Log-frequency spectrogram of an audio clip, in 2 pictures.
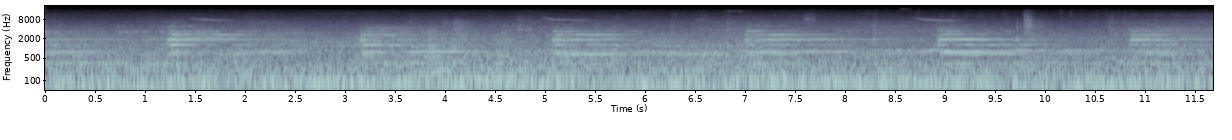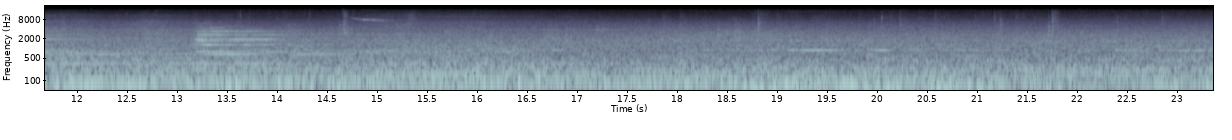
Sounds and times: funeral bells 0:00.0 - 0:15.8

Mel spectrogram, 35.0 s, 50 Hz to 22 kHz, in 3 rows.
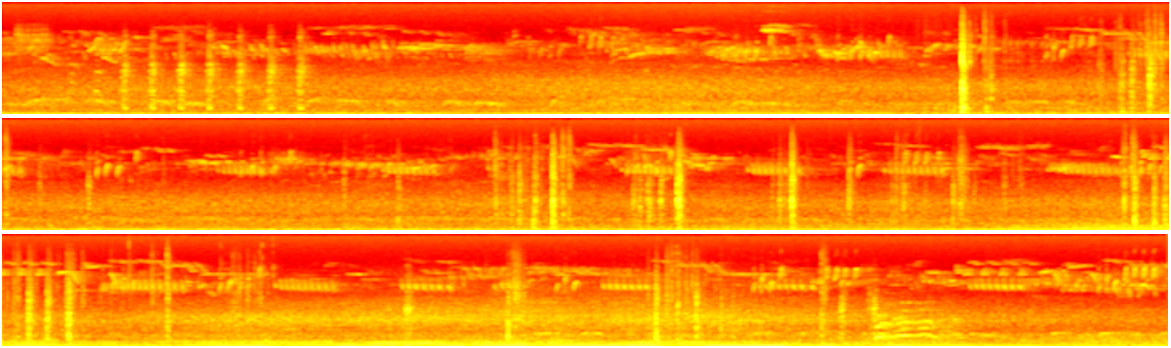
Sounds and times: Airedale two houses away barks 0:05.0 - 0:35.0
cars 0:05.7 - 0:35.0
planes 0:06.6 - 0:33.6

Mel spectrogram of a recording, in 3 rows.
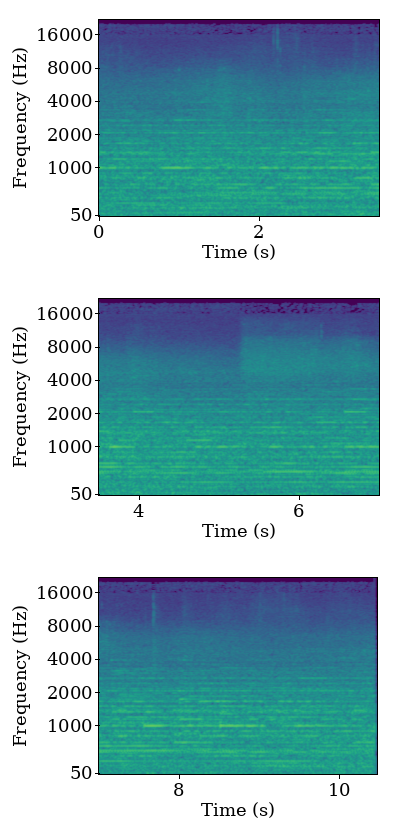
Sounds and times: church bells 0:00.0 - 0:10.4

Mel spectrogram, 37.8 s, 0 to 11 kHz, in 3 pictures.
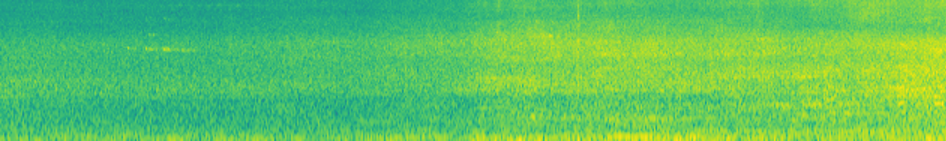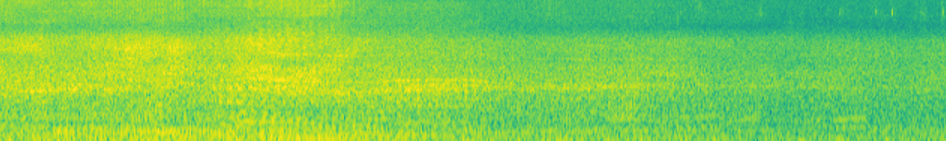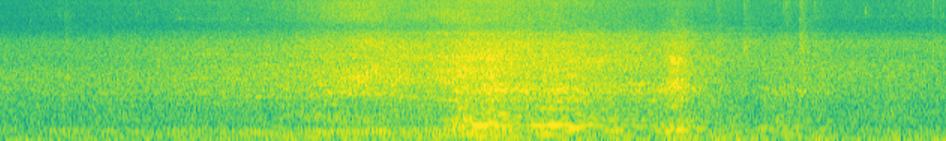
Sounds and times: Walking in the old community alley 0:00.0 - 0:37.8
traffic sound 0:02.6 - 0:37.8

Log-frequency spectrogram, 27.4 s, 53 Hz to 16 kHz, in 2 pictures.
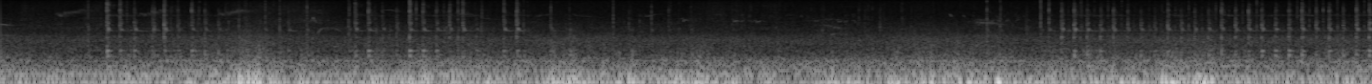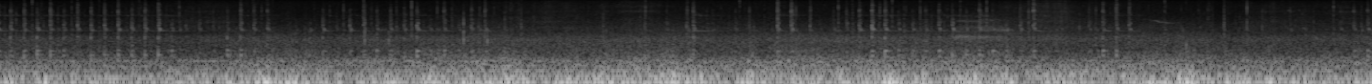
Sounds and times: blustery wind 0:00.0 - 0:27.4
Pinging flagpole 0:00.9 - 0:05.4
Pinging flagpole 0:10.3 - 0:27.4

